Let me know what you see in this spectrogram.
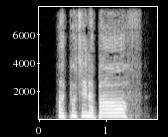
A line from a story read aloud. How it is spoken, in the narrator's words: cried the bloodied Mogaric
